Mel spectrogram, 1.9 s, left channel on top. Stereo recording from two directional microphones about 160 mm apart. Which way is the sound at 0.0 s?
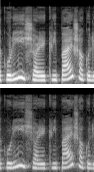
40° left (ahead or behind).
